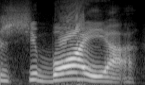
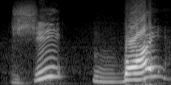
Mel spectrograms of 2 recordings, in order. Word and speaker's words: jiboia: E a palavra jiboia, jiboia, é um trissílabo. Paroxítono continua tendo o ditongo aberto, mas não tem mais acento.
